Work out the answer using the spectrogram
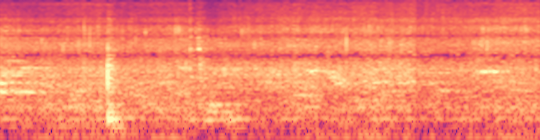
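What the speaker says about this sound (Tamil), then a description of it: "நம்ம இப்போ தக்காளியும் சேர்த்து நல்லா பரட்டி விடுங்க." Tomatoes sizzle and fry in an oily pan for chicken biryani, a steady hiss with an occasional faint scrape of stirring, moderately close and with no talk.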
